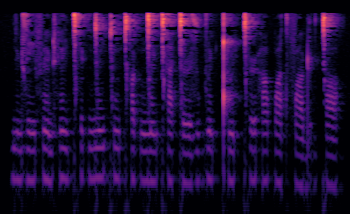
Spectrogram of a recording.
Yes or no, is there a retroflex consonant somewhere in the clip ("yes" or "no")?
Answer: yes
